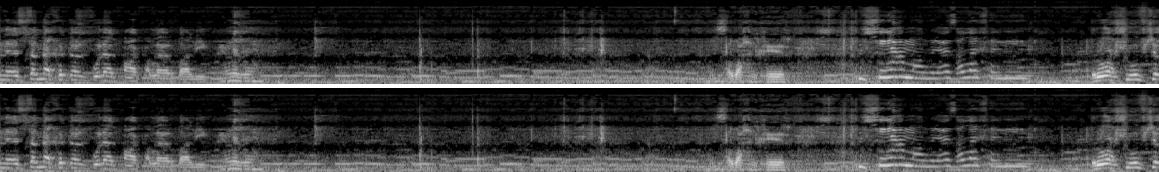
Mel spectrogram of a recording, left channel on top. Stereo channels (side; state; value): both; identical; correlation 1.00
